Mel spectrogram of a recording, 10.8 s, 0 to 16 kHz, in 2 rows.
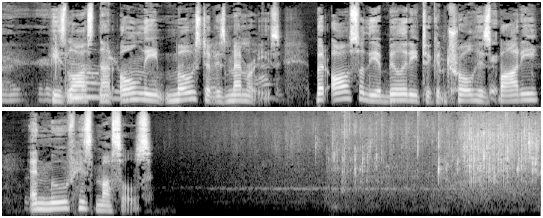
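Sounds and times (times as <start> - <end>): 
speech: 0.0 - 7.0
running water from a shower spraying and splashing: 7.1 - 10.7.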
